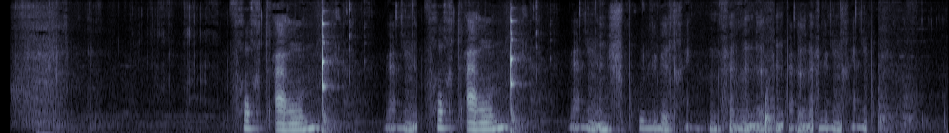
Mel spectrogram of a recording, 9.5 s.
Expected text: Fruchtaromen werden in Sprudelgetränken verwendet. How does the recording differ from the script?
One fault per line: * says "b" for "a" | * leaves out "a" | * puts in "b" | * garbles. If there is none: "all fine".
* puts in "fruchtaromen werden"
* garbles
